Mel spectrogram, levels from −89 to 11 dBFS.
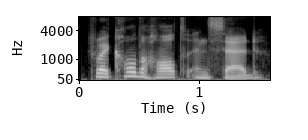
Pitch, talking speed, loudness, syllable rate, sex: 135 Hz, 265 wpm, -17 LUFS, 5.8 syllables/s, male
